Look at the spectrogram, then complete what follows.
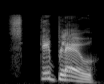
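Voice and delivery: put-on very high baby cry; baby Sunny. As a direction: squeal it like a baby. Sunny cries.

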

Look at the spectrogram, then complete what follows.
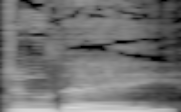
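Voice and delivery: very high, loud, eerie taunt; mocking wraith. A narrator's reading. Wraith doubts the narrator's boast, high and mocking.

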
